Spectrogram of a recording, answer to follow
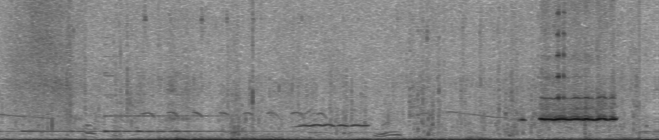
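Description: A Tibetan yak herder whistling to his yak to calm it: a long held low note under wavering higher notes, a short warble about halfway, and a loud high whistle near the end. A low rumble of wind on the microphone runs underneath.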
